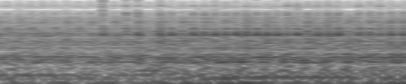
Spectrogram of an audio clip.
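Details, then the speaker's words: Jeep Renegade with new spark plugs, coils tested OK, popping in the exhaust: idle with an uneven, stumbling beat and faint ticking; spark leaking past a poorly sealed plug to the engine block, causing a misfire. "às vezes vai pra vela e às vezes dá uma fuga na vela e uma na lateral que nem aqui"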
